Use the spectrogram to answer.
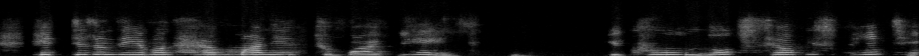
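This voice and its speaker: A woman with an extremely high pitch speaks fairly slowly in a dry, close sound with no echo. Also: ordinary pitch variation. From Azerbaijan. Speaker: student startup founder. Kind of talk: pitch presentation.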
